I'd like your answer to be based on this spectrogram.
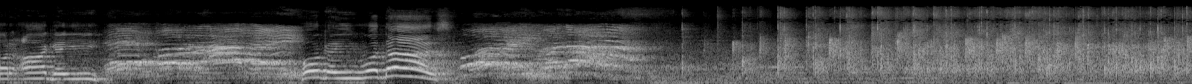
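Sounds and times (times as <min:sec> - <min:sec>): children's voices: 0:01.0 - 0:03.1, 0:04.5 - 0:06.7
children clapping: 0:06.7 - 0:11.9.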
